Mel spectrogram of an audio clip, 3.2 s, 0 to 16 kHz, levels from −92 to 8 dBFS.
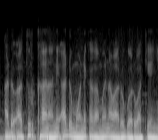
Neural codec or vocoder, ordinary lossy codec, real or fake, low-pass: none; Opus, 32 kbps; real; 7.2 kHz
